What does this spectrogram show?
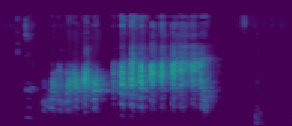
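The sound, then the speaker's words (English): A person imitates a duck's quack with a raspy, nasal, rapidly pulsing call lasting about two seconds, fairly loud, followed by a brief soft noise. “Is that a duck?”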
